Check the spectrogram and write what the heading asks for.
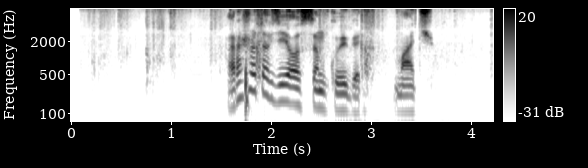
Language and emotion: Russian, positive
